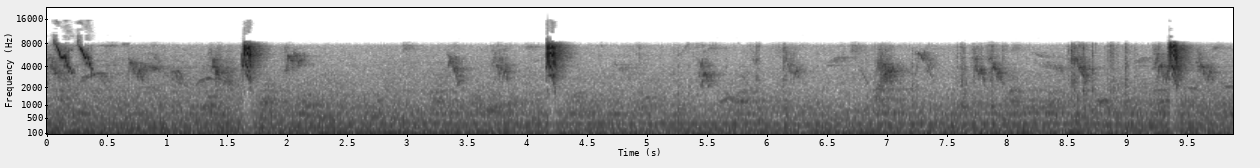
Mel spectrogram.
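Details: Female double-collared seedeater (papa-capim) call used to excite males: short high chirps scattered across the recording, with a few sharper, louder notes about every two to five seconds over faint background hiss.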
